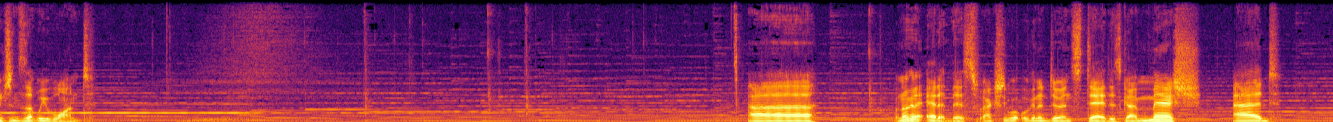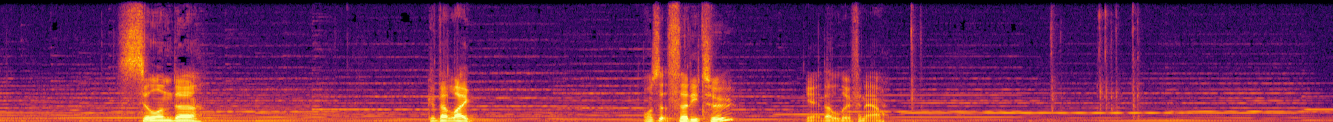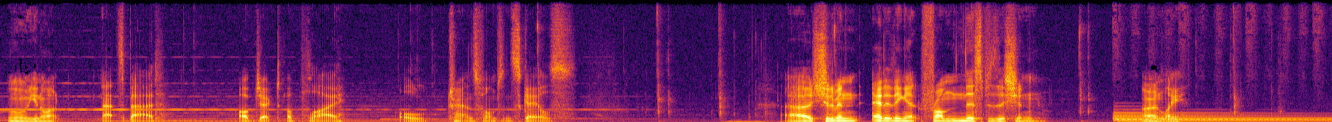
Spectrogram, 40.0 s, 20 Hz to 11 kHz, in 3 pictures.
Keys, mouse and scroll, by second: 1.5-3.2 drag, 3.2 scroll up 2, 3.7 shift+middle click, 4.1 click, 4.4-4.8 scroll up 2, 5.3-6.3 shift+middle drag, 6.3-8.1 drag, 8.1-8.6 scroll down 5, 8.6 Tab, 14.7-20.3 scroll down 5, 20.3-22.4 drag, 22.4 KP_1, 23.7 r, 30.8-31.9 drag, 31.9 KP_3, 33.1 Tab, 33.5-33.9 scroll up 4, 33.9-35.0 shift+middle drag, 35.0 g, 36.4 shift+middle click, 37.4 s, 38.7 scroll up 2, 39.0-39.9 shift+middle drag.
